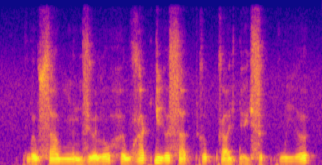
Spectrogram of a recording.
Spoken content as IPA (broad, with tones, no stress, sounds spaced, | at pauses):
k w ə̰˧˨ w s a˧ w ŋ ə˧˩ n z ɨ̰˧˨ ə̯ l o˨˦ h ə˧˩ w ɣ a˦˥ k̚ ɗ i˨˦ ə̯ s a˨˩ t̚ k ə˦˥ p̚ k a̰˧˥ j ɗ e̤˨˩ j z ə˨˩ p̚ k w i˨˦ ə̯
